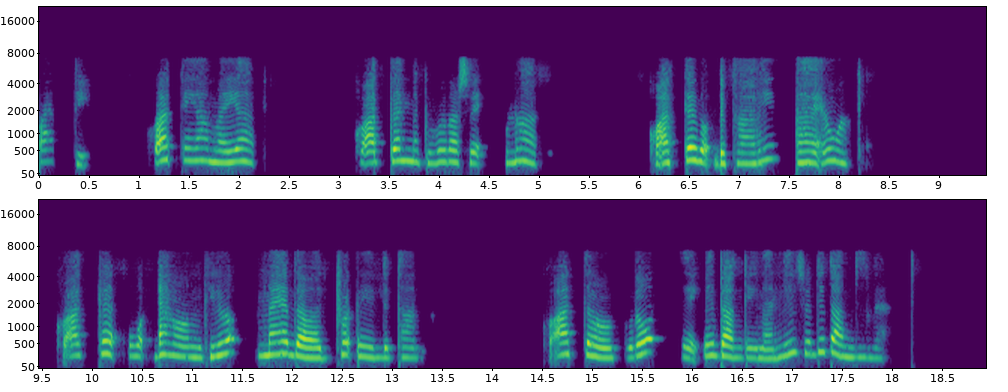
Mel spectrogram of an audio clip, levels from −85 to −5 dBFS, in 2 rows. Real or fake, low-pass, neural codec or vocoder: fake; 7.2 kHz; codec, 16 kHz, 0.5 kbps, X-Codec, HuBERT features, trained on general audio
